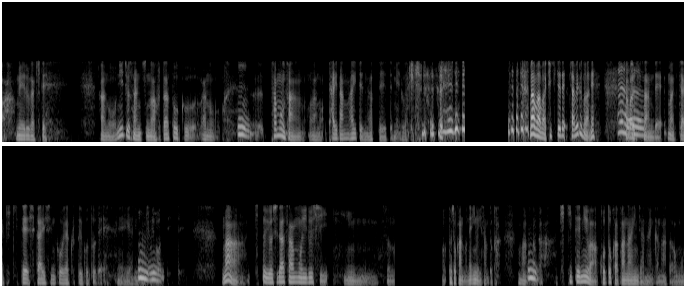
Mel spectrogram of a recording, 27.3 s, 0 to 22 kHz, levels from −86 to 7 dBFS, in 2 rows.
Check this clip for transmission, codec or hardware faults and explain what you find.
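Three kinds of fault are present: narrowband codec damage throughout, and two silent stalls, each followed by a hurried catch-up.

iLBC codec, throughout: the speech has passed through the iLBC narrowband VoIP codec. Each frame's excitation is coded independently, and the rough, slightly synthetic texture fits its 30 ms frame mode at around 13.3 kbps. Nothing above 4 kHz passes, so the speech loses its upper detail, and the coding damage is plainly audible as a grainy, buzzy edge on the speech.

Playback stall, from 9.25 s to 10.13 s and from 21.49 s to 22.45 s: the output drops to silence mid-flow for about 0.87 s and then about 0.96 s. The likely cause is that the player ran short of buffered data, or its output thread was blocked, so it had nothing to send to the device until it recovered. Both times the sound cuts off abruptly and the silence is clearly audible.

Time-compressed catch-up, from 10.13 s to 11.87 s and from 22.45 s to 24.37 s: once playback resumes, the player clears its accumulated backlog by dropping short pieces of audio and cross-fading across the gaps. 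This runs the speech at 1.5 times normal speed while keeping its pitch. The speech sounds rushed for about 1.7 s and then about 1.9 s.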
